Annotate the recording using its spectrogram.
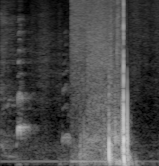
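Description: Painter's masking tape being peeled off a wooden cabinet: a rasping tear that builds from about a second in, with two sharp cracks near the end as the tape rips free, then cuts off.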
